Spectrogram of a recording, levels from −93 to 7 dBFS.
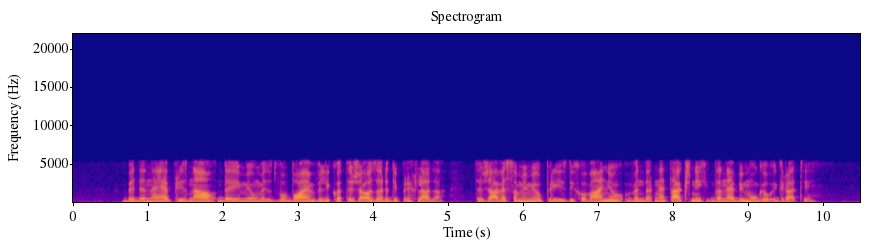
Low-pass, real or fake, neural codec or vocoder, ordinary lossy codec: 5.4 kHz; real; none; none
